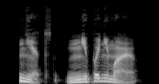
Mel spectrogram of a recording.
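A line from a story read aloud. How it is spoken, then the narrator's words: Irritated. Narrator (Russian): раздраженно сказал он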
